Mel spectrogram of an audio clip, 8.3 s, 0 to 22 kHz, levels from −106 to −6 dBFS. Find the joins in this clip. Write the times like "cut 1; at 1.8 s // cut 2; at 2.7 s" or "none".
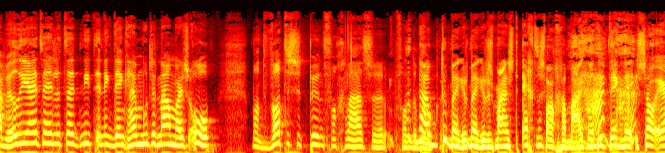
cut 1; at 5.8 s // cut 2; at 6.8 s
